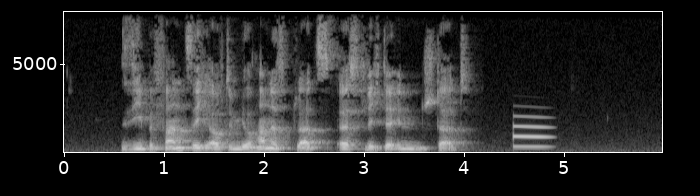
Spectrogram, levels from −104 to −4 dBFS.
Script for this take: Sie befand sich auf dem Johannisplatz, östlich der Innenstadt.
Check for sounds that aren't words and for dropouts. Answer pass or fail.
fail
